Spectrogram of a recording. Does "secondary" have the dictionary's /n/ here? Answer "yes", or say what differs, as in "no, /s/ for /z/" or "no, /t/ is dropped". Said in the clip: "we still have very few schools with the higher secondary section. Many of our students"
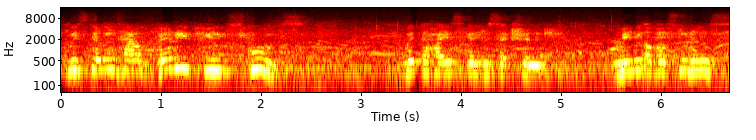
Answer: no, /l/ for /n/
